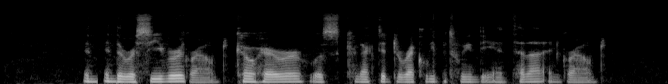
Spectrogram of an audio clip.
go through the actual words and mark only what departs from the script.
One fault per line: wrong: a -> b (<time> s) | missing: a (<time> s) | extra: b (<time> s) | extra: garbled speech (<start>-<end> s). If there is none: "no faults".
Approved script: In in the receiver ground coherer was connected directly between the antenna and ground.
no faults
